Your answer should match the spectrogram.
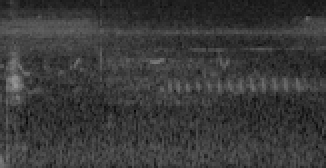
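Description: Faint outdoor background of insects: a steady high-pitched drone, joined about halfway through by a brief, faint, rapid trill of roughly ten pulses a second.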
